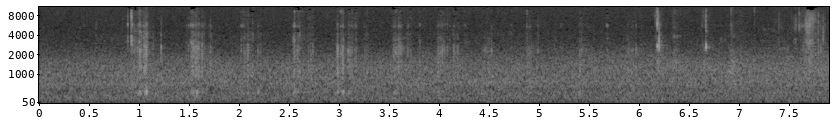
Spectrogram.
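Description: A person biting into and chewing a crisp Jolo chip: faint, irregular crunches, several close together in the first few seconds and a few more near the end.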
